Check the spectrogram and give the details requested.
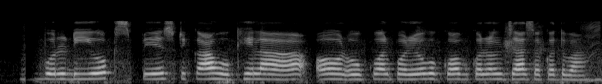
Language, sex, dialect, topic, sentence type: Bhojpuri, female, Southern / Standard, agriculture, question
